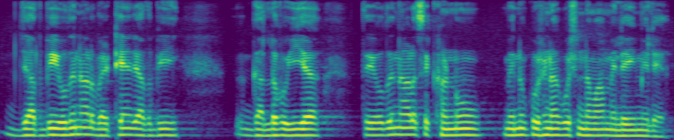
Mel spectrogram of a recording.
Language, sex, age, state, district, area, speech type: Punjabi, male, 18-30, Punjab, Fatehgarh Sahib, urban, spontaneous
